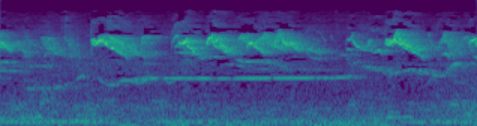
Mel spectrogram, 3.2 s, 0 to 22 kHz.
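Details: Sarawak white-eyes competing at the Balingian Pesta Bederun, 2023: loud, very high, rapidly tumbling chirp phrases in pulses about every half second, backed by a thin sustained whistle.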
